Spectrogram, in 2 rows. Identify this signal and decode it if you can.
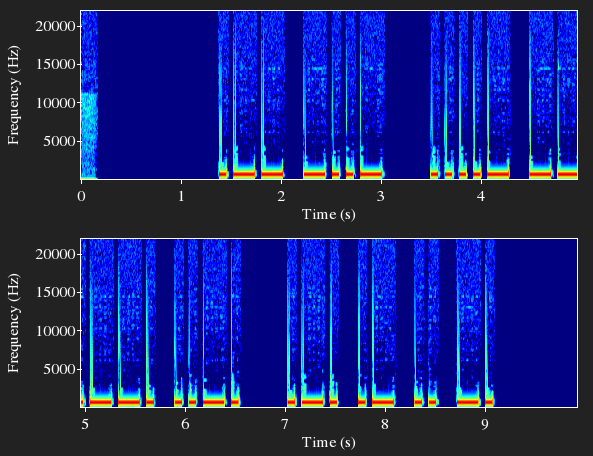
Morse code, heard as a keyed tone, about 17 wpm, 700 Hz. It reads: WX 49F RAIN
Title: Practice QSO - Exchange 2 - Info - 17wpm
